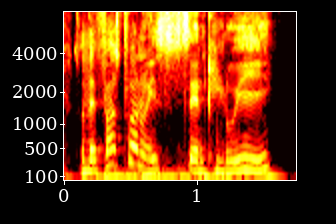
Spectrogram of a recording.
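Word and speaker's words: Saint-Louis: the first one is St Louis that is the right pronunciation in French Gori Daka and risk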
